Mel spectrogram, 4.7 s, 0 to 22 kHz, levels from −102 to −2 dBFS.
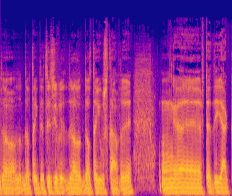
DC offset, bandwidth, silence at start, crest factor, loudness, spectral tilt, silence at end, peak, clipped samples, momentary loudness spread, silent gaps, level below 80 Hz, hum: under 0.1%; 12.5 kHz; 0 s; 10 dB; -17 LUFS; -6.5 dB/octave; 0.05 s; -6 dBFS; under 0.1%; 6 LU; none; -32 dBFS; none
